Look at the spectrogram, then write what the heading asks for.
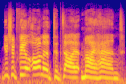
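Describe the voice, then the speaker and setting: A woman's voice: high-pitched, lively intonation, moderate pace, pushed and bright, slight background noise. An actress playing a cruel Sith woman who keeps beasts, speaking in a cold, taunting way in a game cutscene. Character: cruel female Sith beast-tamer, gloating.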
